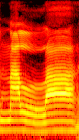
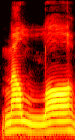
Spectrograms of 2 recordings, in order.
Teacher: ini lafaz Allah sebelumnya ada huruf yang memiliki tanda baca fathah maka lafaz Allah dibaca tafkhim dibaca tebal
